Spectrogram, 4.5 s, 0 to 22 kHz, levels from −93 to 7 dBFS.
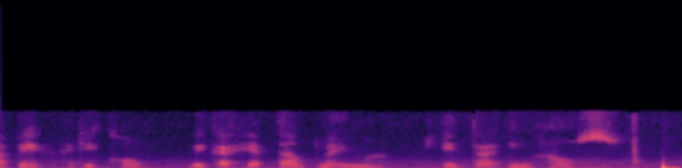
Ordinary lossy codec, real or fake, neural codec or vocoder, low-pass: AAC, 24 kbps; fake; codec, 24 kHz, 0.9 kbps, WavTokenizer, large speech release; 10.8 kHz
